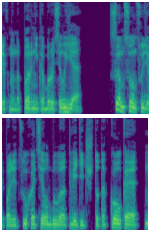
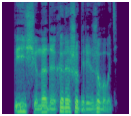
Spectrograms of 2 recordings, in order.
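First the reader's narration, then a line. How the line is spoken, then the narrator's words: Muttered, slightly frowning. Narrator (Russian): слегка нахмурившись, буркнул он себе под нос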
